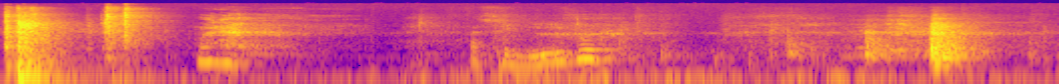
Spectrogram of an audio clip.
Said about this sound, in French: Attendez, je vais même fermer la porte parce que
